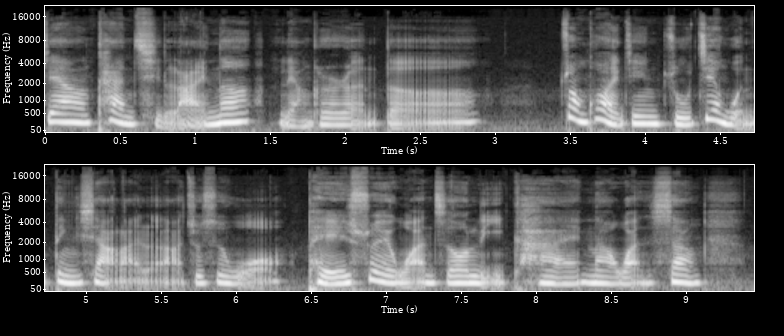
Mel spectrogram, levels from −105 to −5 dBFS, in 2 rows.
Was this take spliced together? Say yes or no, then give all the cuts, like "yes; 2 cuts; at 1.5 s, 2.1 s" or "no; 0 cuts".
yes; 1 cut; at 1.4 s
